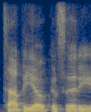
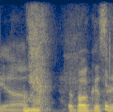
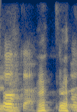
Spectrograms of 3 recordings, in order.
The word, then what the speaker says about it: Tipoca City: And then just seeing I don't know how to say it, Tapioca City, Tipoca City. Tipoca.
